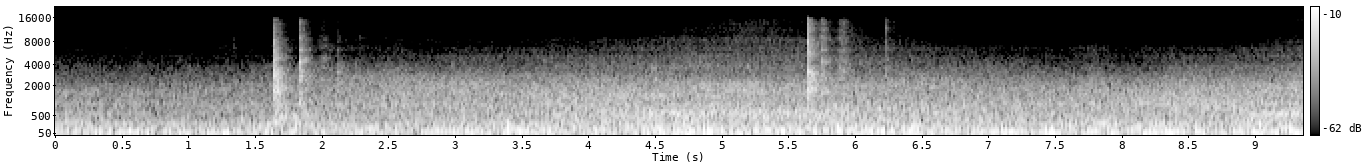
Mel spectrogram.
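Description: A metal spoon clinks lightly twice as chili is spooned onto an omelet on a plate, over a steady low background rumble.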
